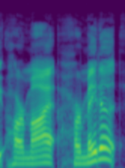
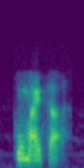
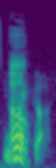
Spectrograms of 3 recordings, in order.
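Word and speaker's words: Humaitá: How do we say that? The Harmeda? – We say Kumaita. – Kumaita. Is this some more of that confusing Brazilian alphabet where all the R's are H's? Is that what I'm messing up with my dumb American accent? – No, that's an actual H. – Oh, it is an actual H. Okay, there we go. – Yeah, okay. – It's pronounced as a almost a U sound. Kumaita.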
